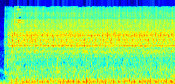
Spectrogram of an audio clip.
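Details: Brand-new small two-stroke grass cutter that died during use: after the spark plug fix it starts on the first pull and settles into a steady, even buzzing idle.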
